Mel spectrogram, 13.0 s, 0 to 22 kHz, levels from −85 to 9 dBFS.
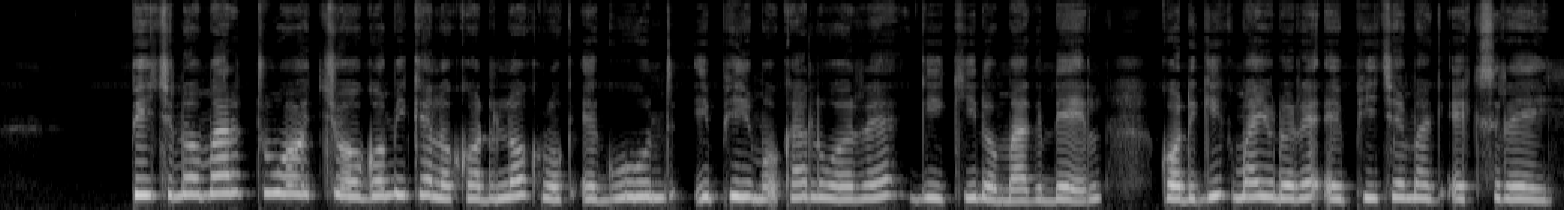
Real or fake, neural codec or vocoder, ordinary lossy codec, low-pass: fake; vocoder, 44.1 kHz, 128 mel bands every 256 samples, BigVGAN v2; none; none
